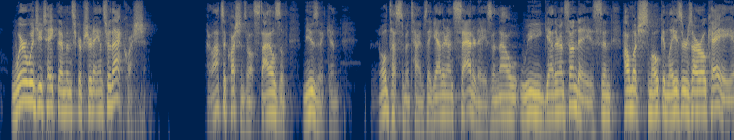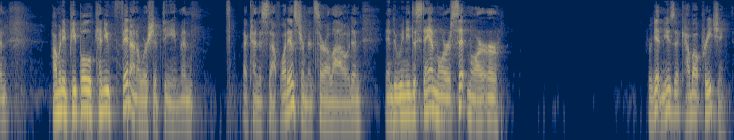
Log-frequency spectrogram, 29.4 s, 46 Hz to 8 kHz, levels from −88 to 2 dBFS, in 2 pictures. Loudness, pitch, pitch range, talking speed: -22 LUFS, 125 Hz, 105-140 Hz, 165 wpm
